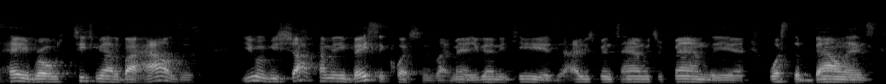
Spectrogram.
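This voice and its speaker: A man speaking as a guest, relaxed and rambling, with casual street slang. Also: medium pitch, reverberant, muffled recording. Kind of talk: casual conversation.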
